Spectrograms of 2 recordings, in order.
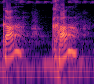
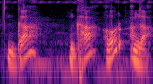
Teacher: पहला और दूसरा वर्ण होगा वो अघोष वर्ण होगा, और तीसरा, चौथा और पांचवा वर्ण जो होगा वो घोष वर्ण होगा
